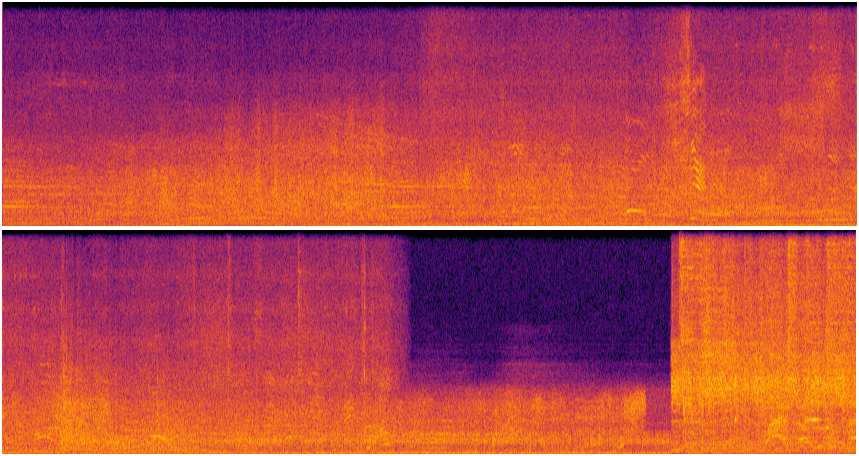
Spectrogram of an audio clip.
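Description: A loud, dense wash of noise with voices mixed through it. About a second before the end it cuts suddenly to loud punk rock with shouted vocals.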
